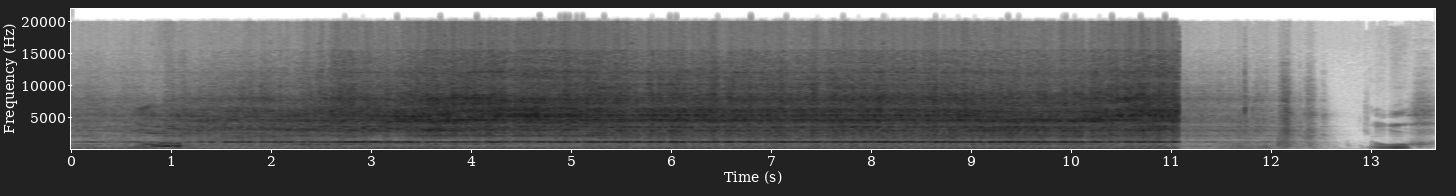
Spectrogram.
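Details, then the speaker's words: Nissan GQ Patrol diesel on its first start after years unregistered, idling in neutral: a constant high metallic scrape over the clatter, possibly from the gearbox/clutch area. "did not sound good. I don't remember it sounding like that last time I started. It could sound like it was coming from the from the gearbox sort of the clutch area."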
